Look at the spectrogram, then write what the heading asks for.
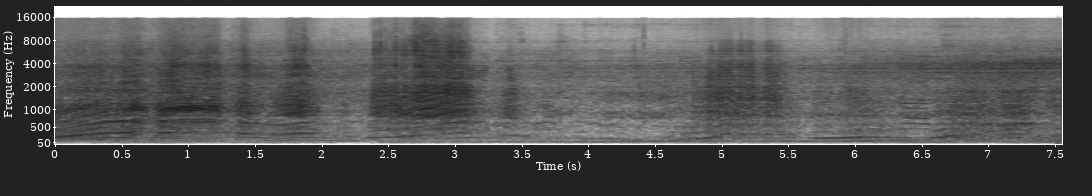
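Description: Two drift cars, a BMW E46 M3 and a V8-engined BMW E30, revving hard as they drift, the engine pitch rising and falling again and again.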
